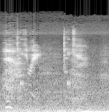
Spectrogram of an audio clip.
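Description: Hard breathing of a man exercising with two kettlebells: a few sharp, airy breaths, the longest in the first second.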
